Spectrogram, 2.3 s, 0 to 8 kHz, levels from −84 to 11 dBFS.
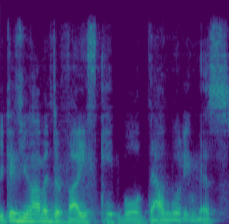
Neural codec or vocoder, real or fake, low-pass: codec, 44.1 kHz, 2.6 kbps, DAC; fake; 7.2 kHz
